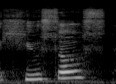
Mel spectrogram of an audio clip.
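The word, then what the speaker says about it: *h₂éwsōs: Okay, I'm going to try to say it. Huos, but here's how it's spelled. Look, I'm just going to show you. It's asterisk capital H sub2 E WS a really strange Os.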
